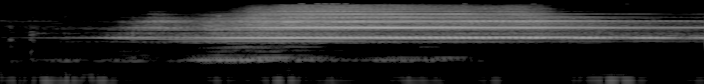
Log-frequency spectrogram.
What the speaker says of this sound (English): And then a bowed cymbal.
